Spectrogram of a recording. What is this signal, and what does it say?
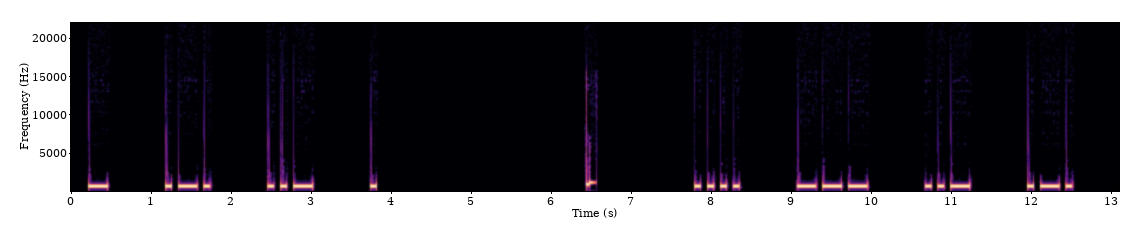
Morse code, heard as a keyed tone, about 15 wpm, spaced as for 9 wpm, 700 Hz. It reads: TRUE HOUR
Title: 3x Character Spacing - Top 500 Words - 15wpm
